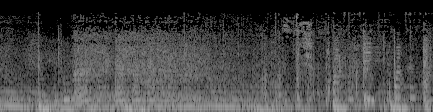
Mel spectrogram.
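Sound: car engine revving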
